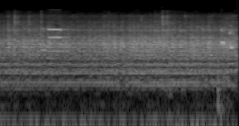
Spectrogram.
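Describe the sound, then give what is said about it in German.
A steady mechanical whirring with faint repeated clicks from a washing machine running its wash cycle, with no voices. “Das ist einfach der Waschgang.”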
